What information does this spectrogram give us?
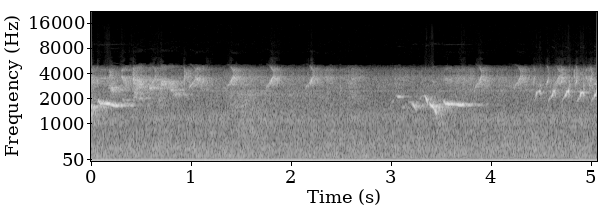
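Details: Black-naped oriole in a garden at Ayer Itam, Penang, on 13 February 2010, giving a few brief, fluty whistled notes, some slurring downward, faint against a steady background hiss.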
